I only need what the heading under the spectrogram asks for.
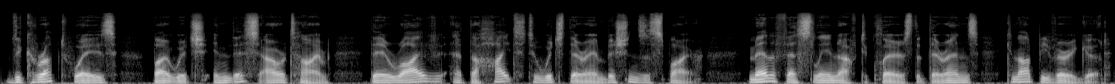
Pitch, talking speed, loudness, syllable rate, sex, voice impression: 95 Hz, 155 wpm, -19 LUFS, 4.7 syllables/s, male, very adult-like, very middle-aged, very thick, tensed, very powerful, slightly bright, very soft, slightly muffled, fluent, slightly raspy, very cool, very intellectual, slightly refreshing, very sincere, very calm, very mature, very friendly, very reassuring, very unique, elegant, very wild, sweet, lively, very kind, slightly modest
